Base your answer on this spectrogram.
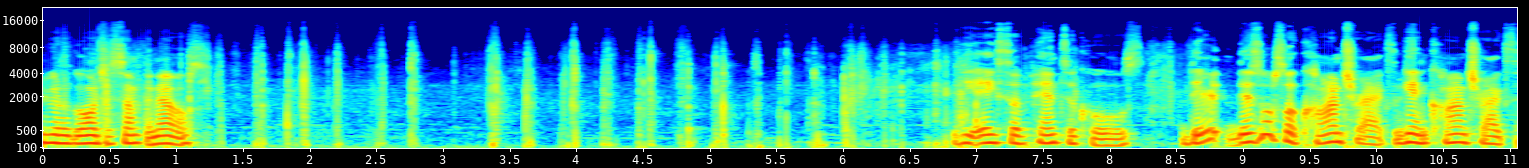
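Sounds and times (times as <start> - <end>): cards being shuffled: 0.0 - 7.4.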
